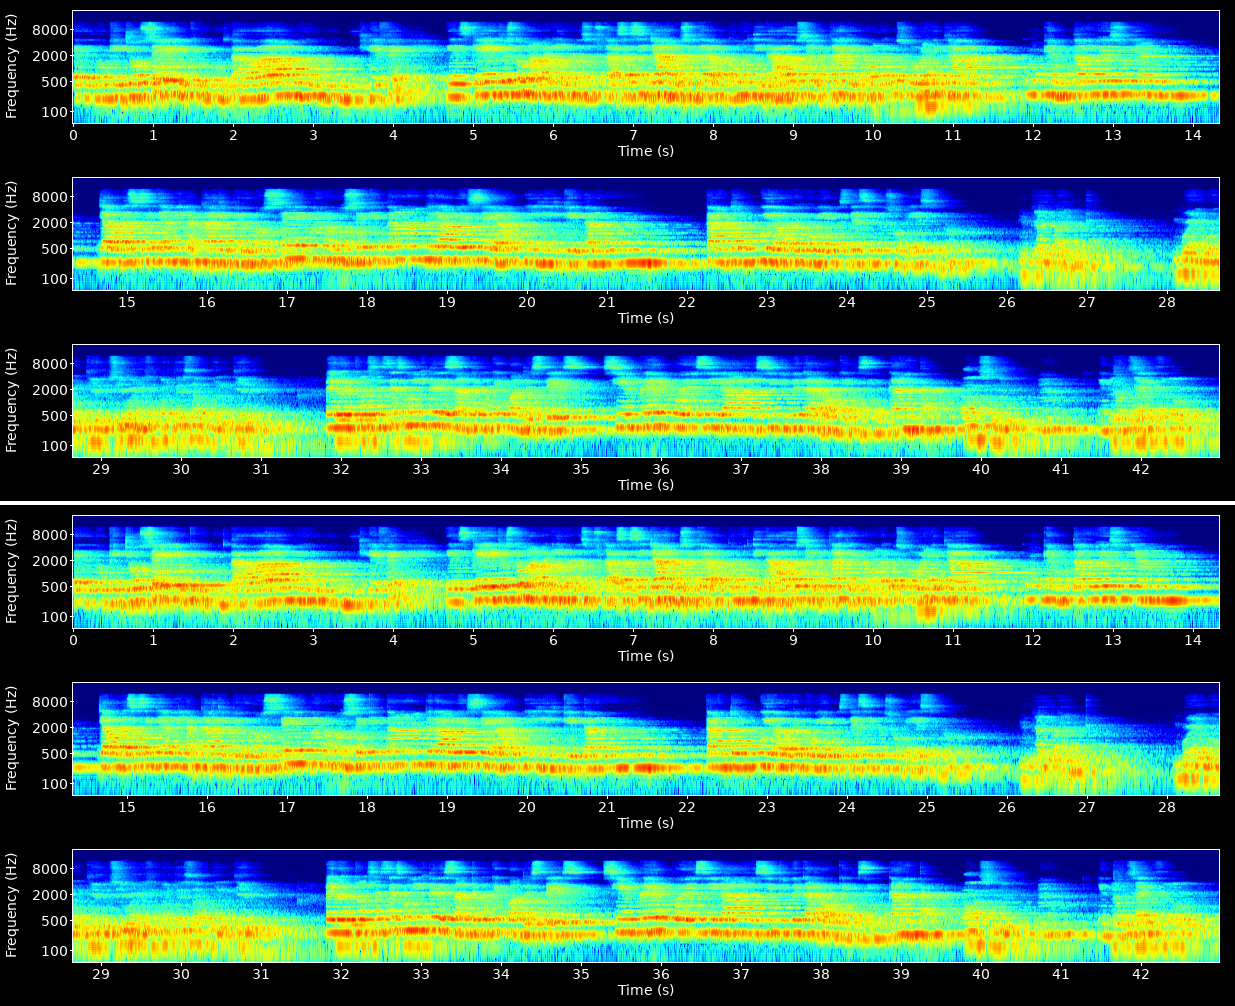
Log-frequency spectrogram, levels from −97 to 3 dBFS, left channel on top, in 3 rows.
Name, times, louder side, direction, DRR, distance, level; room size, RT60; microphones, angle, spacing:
voice 1, 0.0-4.3 4.6-11.3 11.9-13.9 14.6-21.7 22.2-25.4 26.4-26.9 31.8-34.9 35.4-39.4 40.7-41.0 41.5-42.1, equal, 20° right, -7 dB, 0.5 m, -20 dB
voice 2, 26.1-26.8 28.1-31.0 31.9-32.3 32.7-32.9 39.7-40.4 41.6-42.7, left 1 dB, 90° left, -11 dB, 0.5 m, -25 dB
2.6 x 2.0 x 2.6 m, 2.4 s
head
